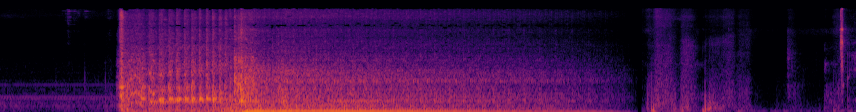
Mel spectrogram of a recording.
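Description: A car engine cranking in rapid pulses, catching about two and a half seconds in with a deep rumble, then running and fading out over a few seconds. Faint steady tones come before it in the first second.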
